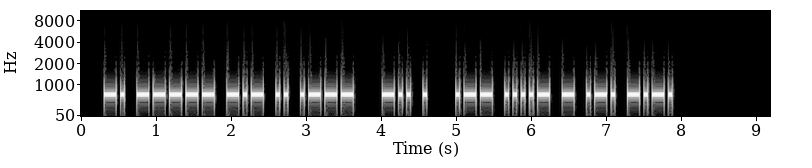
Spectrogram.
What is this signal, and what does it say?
Morse code, heard as a keyed tone, about 23 wpm, 700 Hz. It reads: N0KIJ DE W4TRC
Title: USA Callsign DE Callsign - 5 Characters - 22wpm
